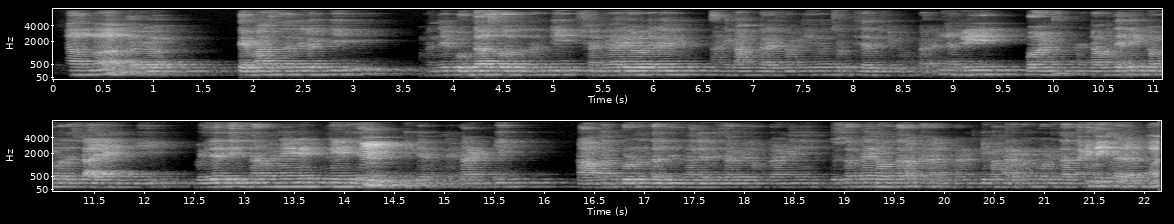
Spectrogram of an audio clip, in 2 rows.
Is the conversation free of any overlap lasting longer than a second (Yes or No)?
Yes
